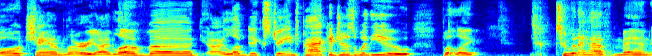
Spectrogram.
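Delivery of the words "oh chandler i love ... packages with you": put-on demure, chaste, prim, pitched-up prudish tone. Mocking sitcom characters exchanging christmas gifts: imitating prudish, chaste talk. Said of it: "how chaste and, and prudish they'd be like".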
